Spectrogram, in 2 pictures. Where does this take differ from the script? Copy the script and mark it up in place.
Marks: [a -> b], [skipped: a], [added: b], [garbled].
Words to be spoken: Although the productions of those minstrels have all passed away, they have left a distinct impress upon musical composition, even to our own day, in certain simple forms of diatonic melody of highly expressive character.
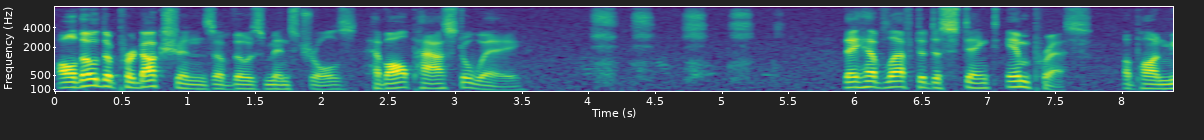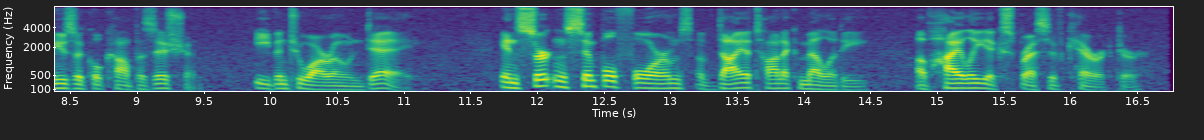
Although the productions of those minstrels have all passed away, they have left a distinct impress upon musical composition, even to our own day, in certain simple forms of diatonic melody of highly expressive character.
